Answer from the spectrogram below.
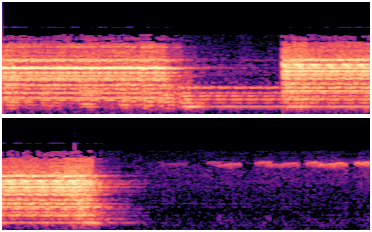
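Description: A cricket chirps: two loud, sustained buzzing trills give way to a softer, steady run of short repeated chirps that trail off quietly, with no one speaking.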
